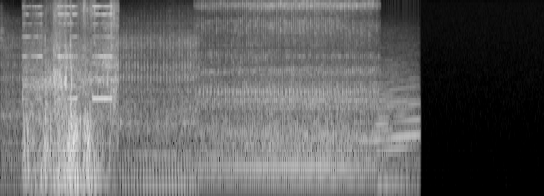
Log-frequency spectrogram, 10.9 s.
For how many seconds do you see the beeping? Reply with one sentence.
You can hear the beeping for 2 seconds altogether.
